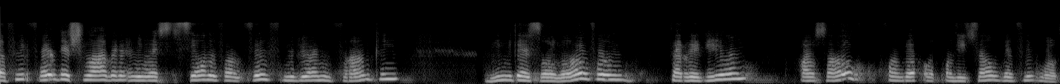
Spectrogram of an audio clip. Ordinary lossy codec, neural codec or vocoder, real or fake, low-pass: MP3, 64 kbps; codec, 16 kHz, 0.5 kbps, FreqCodec, smaller model; fake; 7.2 kHz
